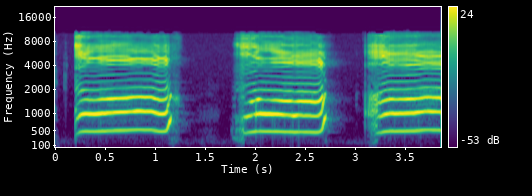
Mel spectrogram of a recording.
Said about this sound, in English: clutching her wailing baby tight against her chest.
